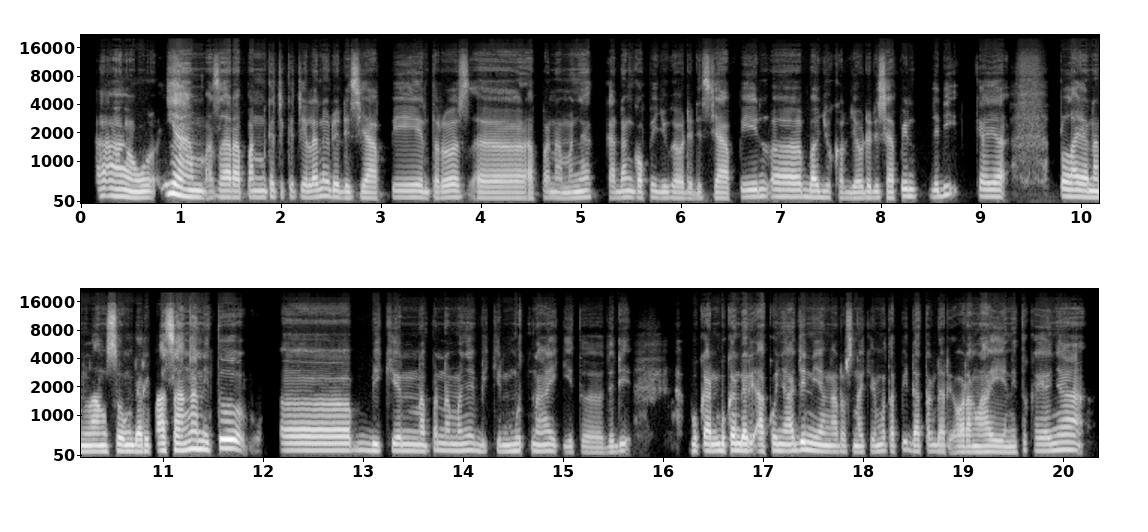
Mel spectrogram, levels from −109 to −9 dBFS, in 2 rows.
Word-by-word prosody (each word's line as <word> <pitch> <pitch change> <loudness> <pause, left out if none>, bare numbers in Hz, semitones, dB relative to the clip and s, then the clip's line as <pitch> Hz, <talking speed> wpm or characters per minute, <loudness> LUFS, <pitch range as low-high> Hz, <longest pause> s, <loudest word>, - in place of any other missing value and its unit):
Heeh, 175 -1 +1
u 140 +1 +1
iya 215 -8 +7
ma 150 -2 0
sarapan 150 0 -2
kecil-kecilan 150 +1 -4
udah 155 -3 -1
disiapin. 140 +1 -3
Terus, 145 +3 -3
eee, 130 0 -2
apa 70 - -8
namanya, 130 - -3 0.2
kadang 140 +2 -5
kopi 135 +2 -5
juga 135 -1 -4
udah - - -8
disiapin, 150 +6 -4
eee, 160 -1 0
baju 145 -2 -1
kerja 130 -2 -8
udah 135 - -3
disiapin, 140 +5 -3
jadi 160 +6 -6 0.2
kayak 160 -2 -2 0.6
pelayanan 155 -4 +3
langsung 140 +2 +5
dari 140 0 +4
pasangan 165 +5 +5
itu, 205 +1 +8 0.4
eee, 165 0 +4 0.2
bikin 155 0 0
apa 145 +2 -4
namanya, 165 0 -3
bikin 145 -1 -6
mood 160 - -3
naik, 150 -1 -3
gitu. 125 -2 -8
Jadi 130 +7 -4 0.6
bukan 155 0 +2
bukan 170 +1 +3
dari 160 +1 +4
akunya 155 +1 0
aja, 180 - +4
nih, 170 -3 +3
yang 140 - 0
harus 140 0 -5
naikin 135 +1 -4
mood, 145 +1 -3
tapi 140 +6 -7
datang 145 -3 -5
dari - - -7
orang 130 0 0
lain, 130 -1 0
itu 175 - -13
kayaknya 170 +3 -2
150 Hz, 160 wpm, -24 LUFS, 140-165 Hz, 0.6 s, itu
